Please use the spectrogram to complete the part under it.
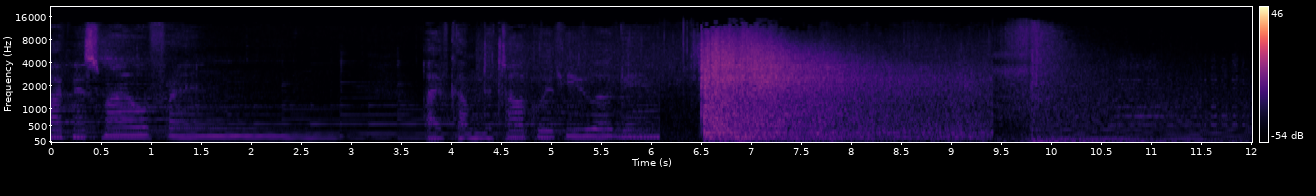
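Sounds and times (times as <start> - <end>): thunderclap: 6.4 - 10.8.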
